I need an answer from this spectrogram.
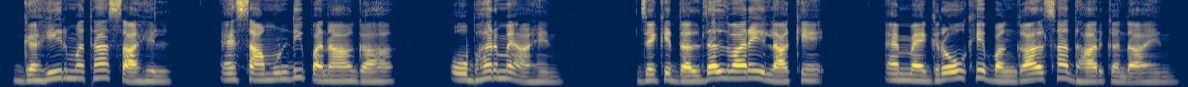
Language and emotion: Sindhi, neutral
